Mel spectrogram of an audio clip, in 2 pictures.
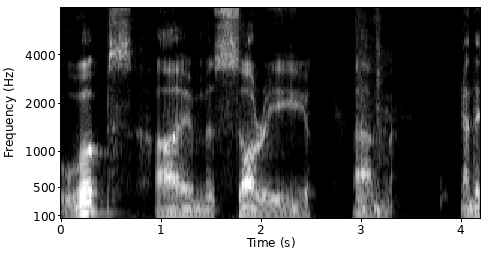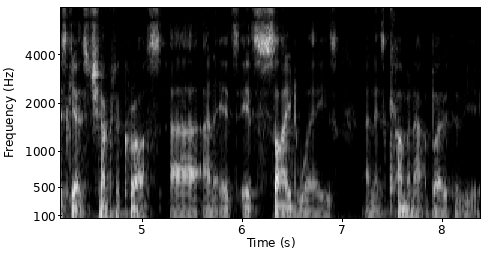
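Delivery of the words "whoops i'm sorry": resounding booming voice, louder and much slower. Game master voicing a 700-pound muscular man in a chamber: booming voice. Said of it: "his voice is booming around the chamber now".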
